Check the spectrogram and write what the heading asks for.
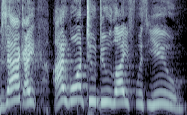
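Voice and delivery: high, slow, heartfelt appeal; eager invitation. Retold or imitated. Jesus inviting Zach in the tree, eager appeal. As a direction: call out the invitation, drawing it out.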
